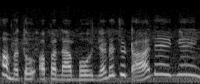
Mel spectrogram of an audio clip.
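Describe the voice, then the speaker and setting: Lady doing a snooty crow wife in a kids cartoon, highish and swoopy, bit of noise. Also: big pitch swings, a little slow, a bit bright, full character voice. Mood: mocking. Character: mocking female crow, haughty mate of the crow. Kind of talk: children's cartoon dubbing.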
